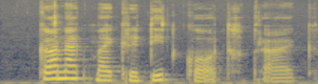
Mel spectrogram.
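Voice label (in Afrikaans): "kredietkaart", Afrikaans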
